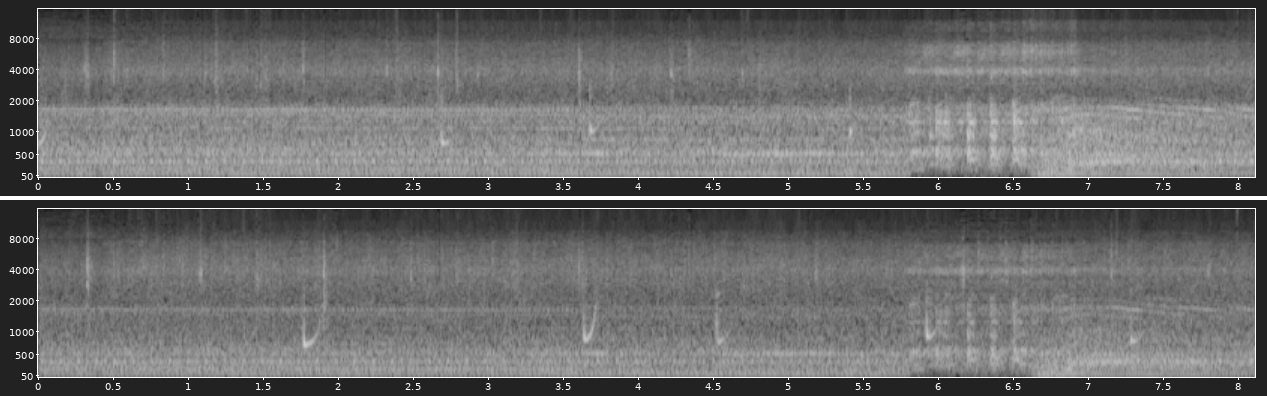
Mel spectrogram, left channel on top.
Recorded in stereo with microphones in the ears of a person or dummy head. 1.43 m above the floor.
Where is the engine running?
40° left (ahead or behind).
